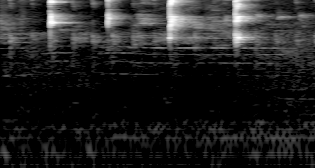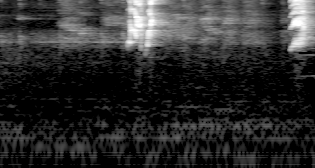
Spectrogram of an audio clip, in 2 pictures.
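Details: Lovebird calls used as a lure to provoke fighter lovebirds into long chattering ngekek song: a few short, sharp, high chirps spaced about half a second apart, then a pause, then a louder doubled chirp and one more at the end.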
